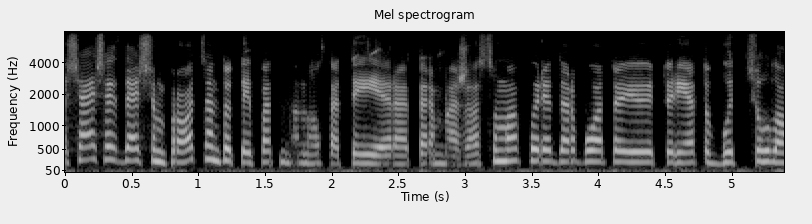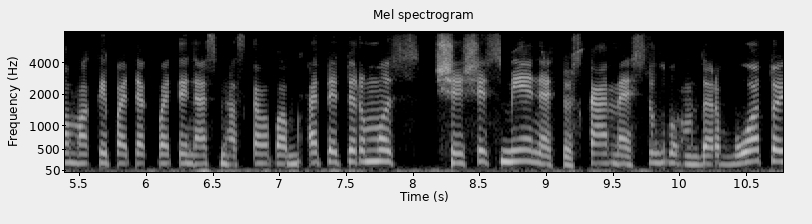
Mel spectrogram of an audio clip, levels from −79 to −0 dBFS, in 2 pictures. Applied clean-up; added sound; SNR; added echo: neural diffusion model UNIVERSE++.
